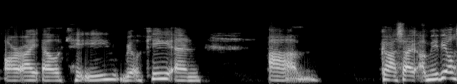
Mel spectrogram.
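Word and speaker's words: Rilke: never know how to say the poet's name real key r-i-l-k-e real key and um gosh maybe i'll share it share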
